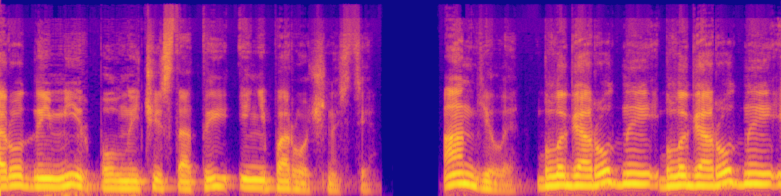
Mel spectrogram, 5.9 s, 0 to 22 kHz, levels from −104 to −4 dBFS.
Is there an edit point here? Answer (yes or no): yes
